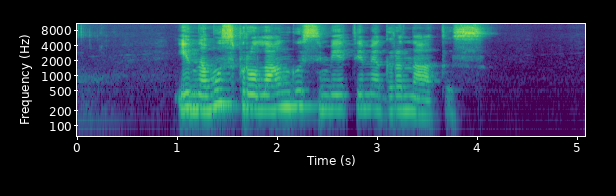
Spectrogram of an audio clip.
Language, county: Lithuanian, Alytus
